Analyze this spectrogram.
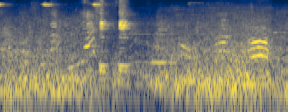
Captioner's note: bus horn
